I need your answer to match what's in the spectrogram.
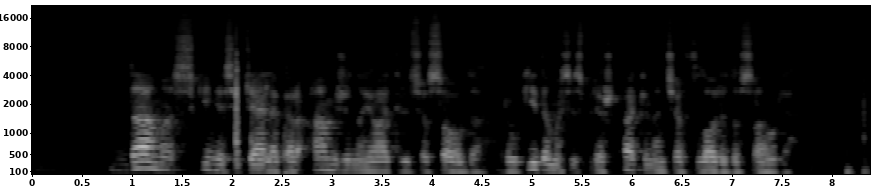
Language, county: Lithuanian, Vilnius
